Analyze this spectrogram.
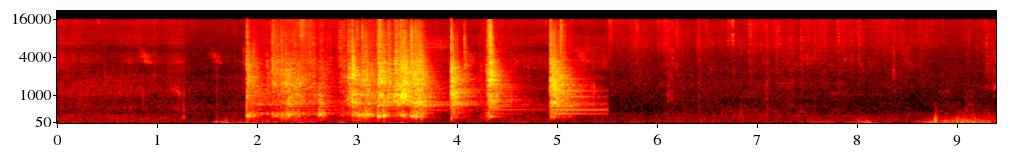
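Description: Metal pan lid, an upturned pan, being set over a wide metal cooking pan: a couple of seconds of scraping and clattering metal, ending in a few clanks with a short metallic ring.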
